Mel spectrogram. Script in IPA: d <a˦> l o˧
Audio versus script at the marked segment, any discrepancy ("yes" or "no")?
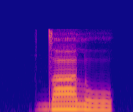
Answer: yes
